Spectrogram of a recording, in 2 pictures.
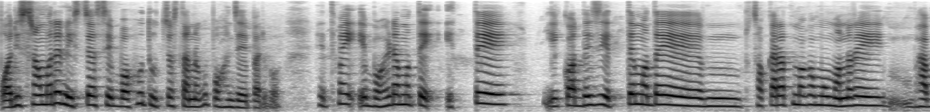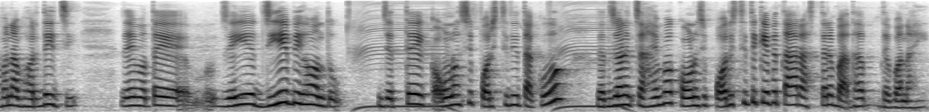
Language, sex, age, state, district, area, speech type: Odia, female, 60+, Odisha, Kandhamal, rural, spontaneous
